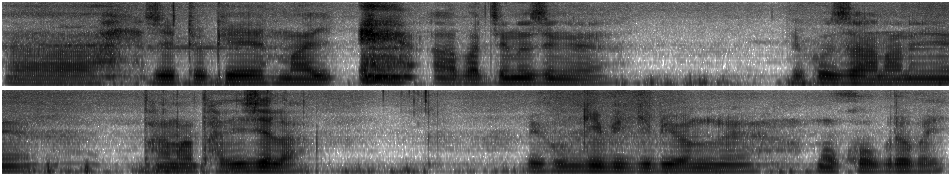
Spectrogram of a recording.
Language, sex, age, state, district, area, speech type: Bodo, male, 45-60, Assam, Baksa, rural, spontaneous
